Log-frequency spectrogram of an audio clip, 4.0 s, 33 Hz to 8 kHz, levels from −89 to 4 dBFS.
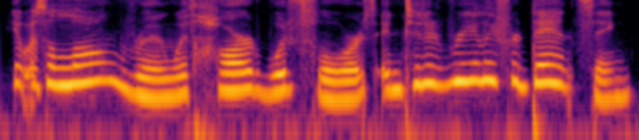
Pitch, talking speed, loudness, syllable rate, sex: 250 Hz, 195 wpm, -15 LUFS, 4.6 syllables/s, female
